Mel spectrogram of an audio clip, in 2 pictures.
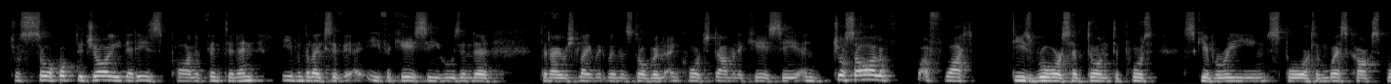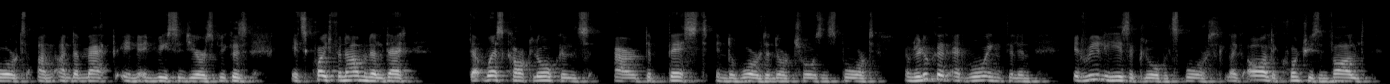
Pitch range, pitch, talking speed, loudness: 155-175 Hz, 160 Hz, 200 wpm, -25 LUFS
